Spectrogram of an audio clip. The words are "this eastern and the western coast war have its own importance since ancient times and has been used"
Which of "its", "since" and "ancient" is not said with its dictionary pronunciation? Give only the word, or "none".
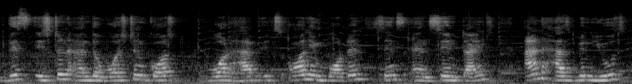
ancient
